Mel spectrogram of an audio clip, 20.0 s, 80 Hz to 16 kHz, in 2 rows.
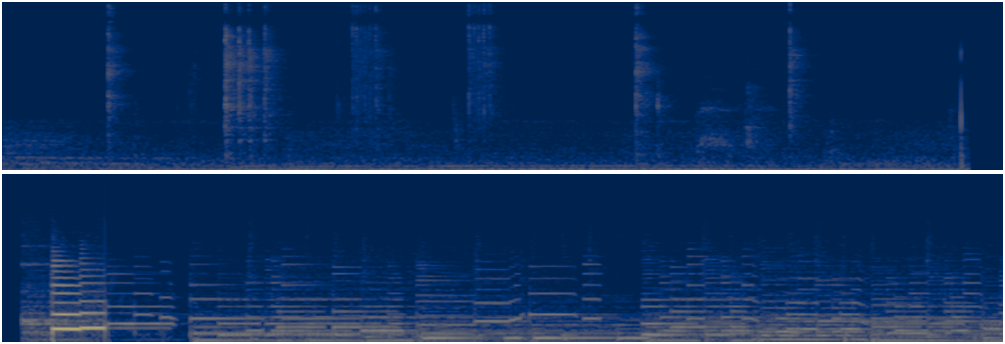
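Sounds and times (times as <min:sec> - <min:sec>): low hum: 0:00.0 - 0:09.7
torque wrench clicking: 0:01.0 - 0:05.2.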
